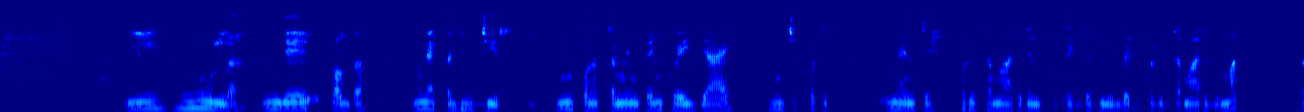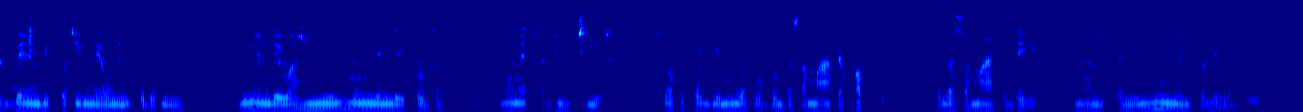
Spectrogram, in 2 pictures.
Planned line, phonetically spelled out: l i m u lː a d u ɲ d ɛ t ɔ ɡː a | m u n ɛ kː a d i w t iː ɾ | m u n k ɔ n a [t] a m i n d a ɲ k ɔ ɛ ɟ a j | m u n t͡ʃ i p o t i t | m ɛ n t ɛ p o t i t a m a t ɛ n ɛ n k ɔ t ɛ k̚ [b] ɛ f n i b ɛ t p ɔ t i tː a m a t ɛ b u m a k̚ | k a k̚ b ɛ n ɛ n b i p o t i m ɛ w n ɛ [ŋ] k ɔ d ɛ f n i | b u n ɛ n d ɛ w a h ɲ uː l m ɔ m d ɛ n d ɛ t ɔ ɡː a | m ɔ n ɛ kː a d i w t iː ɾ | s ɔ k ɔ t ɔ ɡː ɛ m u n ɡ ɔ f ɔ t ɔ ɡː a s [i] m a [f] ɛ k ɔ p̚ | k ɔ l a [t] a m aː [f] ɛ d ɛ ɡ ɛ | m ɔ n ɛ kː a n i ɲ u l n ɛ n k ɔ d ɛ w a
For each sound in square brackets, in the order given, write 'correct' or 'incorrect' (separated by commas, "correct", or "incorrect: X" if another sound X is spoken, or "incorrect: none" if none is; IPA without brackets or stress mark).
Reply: correct, incorrect: d, incorrect: n, incorrect: a, correct, incorrect: s, correct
